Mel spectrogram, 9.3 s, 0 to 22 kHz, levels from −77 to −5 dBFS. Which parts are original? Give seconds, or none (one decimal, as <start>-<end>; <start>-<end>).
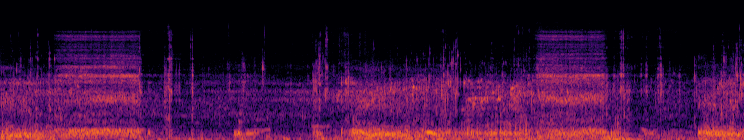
0.0-9.3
